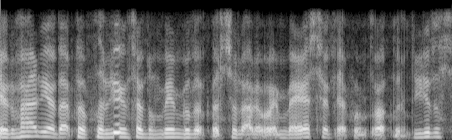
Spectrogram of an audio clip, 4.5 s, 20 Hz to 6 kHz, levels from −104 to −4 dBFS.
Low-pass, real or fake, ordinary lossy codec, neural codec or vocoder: 5.4 kHz; fake; none; autoencoder, 44.1 kHz, a latent of 192 numbers a frame, MeloTTS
